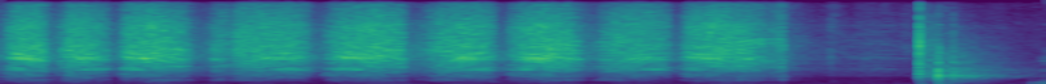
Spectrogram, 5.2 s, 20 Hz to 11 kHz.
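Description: A brush scrubs the chain of a 2015 Yamaha WR250R motorcycle with cleaner, about eight even back-and-forth rasping strokes close up, followed by a short pause and a sharp knock.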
